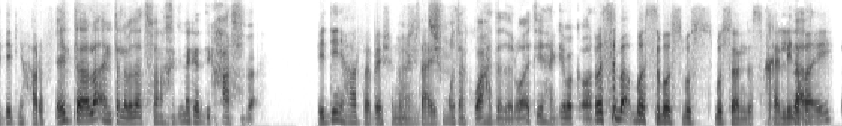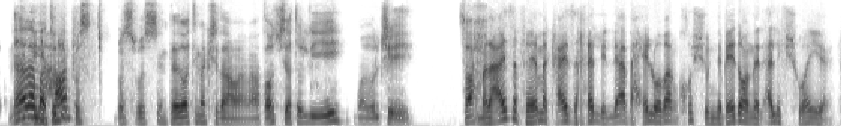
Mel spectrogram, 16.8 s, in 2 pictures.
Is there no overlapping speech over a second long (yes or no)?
no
